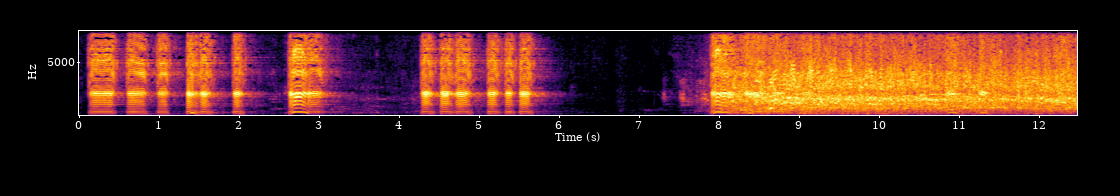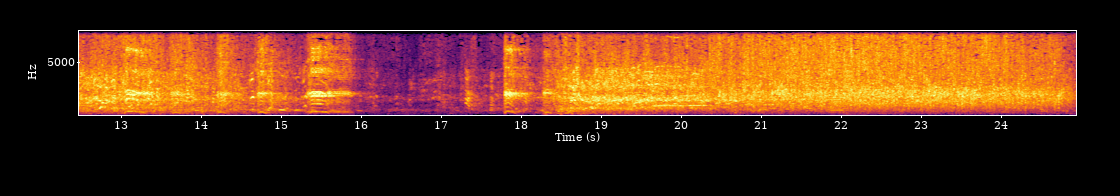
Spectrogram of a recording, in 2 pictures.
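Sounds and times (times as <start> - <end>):
nasal honking duck quacks: 0.1 - 3.4, 4.2 - 6.1, 7.9 - 9.0, 10.6 - 11.8, 12.7 - 16.2, 17.8 - 18.6
crowd laughing: 1.4 - 5.9, 7.3 - 24.9.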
